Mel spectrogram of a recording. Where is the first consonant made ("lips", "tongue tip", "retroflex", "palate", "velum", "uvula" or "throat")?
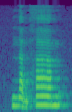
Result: tongue tip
